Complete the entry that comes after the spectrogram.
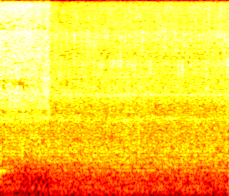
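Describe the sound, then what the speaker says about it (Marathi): Water poured into a hot pan of fried green chillies, garlic and turmeric for pithla, a loud hissing burst that drops after half a second to a steady simmering rush. "आता टाकायचं पाणी"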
